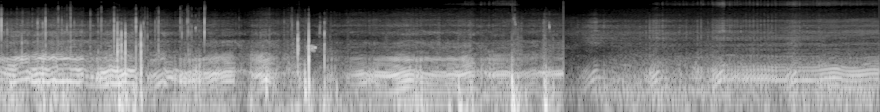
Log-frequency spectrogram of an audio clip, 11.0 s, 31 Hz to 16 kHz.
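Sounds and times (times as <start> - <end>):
dirt bike engine revving: 0.0 - 3.6, 4.2 - 11.0.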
